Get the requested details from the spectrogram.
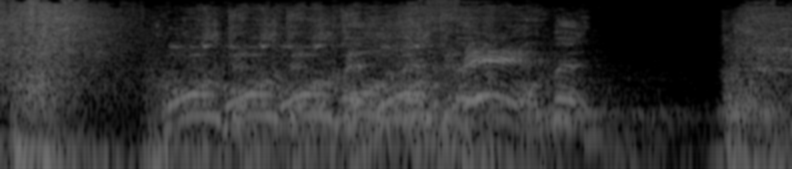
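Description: Bright magical chimes ring out as cards are revealed.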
